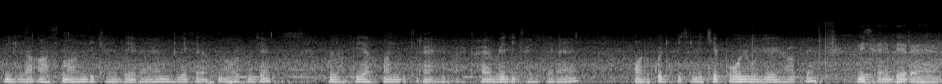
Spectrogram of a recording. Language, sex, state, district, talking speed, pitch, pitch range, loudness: Hindi, male, Chhattisgarh, Sarguja, 120 wpm, 115 Hz, 110-120 Hz, -19 LUFS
